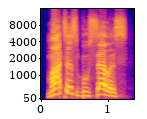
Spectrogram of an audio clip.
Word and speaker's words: Matas Buzelis: I'm see I I I checked how to pronounce his name Matas buellis there you go uh is a guy that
